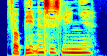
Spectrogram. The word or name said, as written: forbindelseslinje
